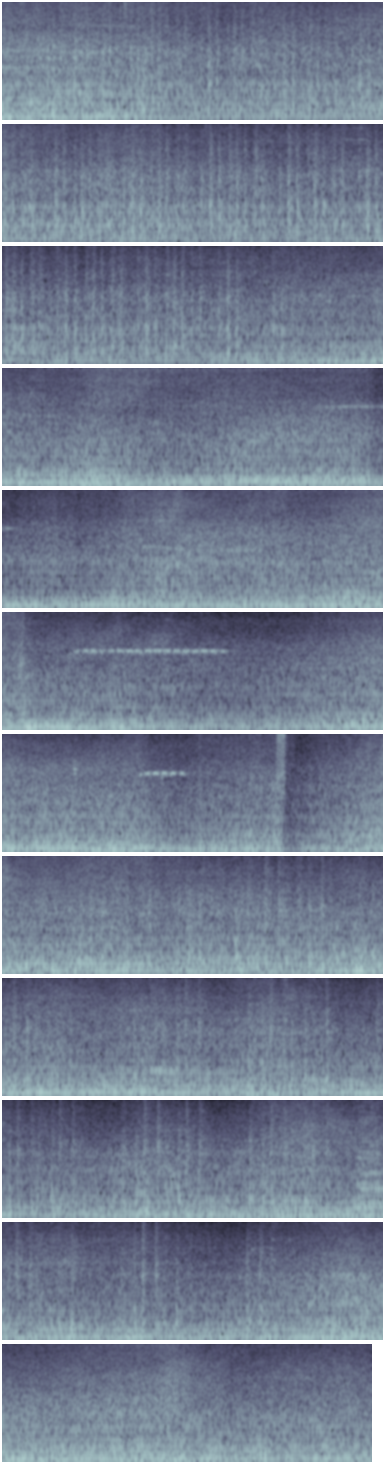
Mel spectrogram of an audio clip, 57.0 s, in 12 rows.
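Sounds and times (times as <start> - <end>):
passenger train passing: 0.0 - 57.0
wheels rumbling on rails: 0.0 - 57.0
high-pitched wheel squeals: 24.6 - 26.7.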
